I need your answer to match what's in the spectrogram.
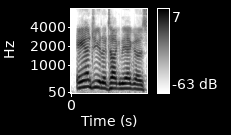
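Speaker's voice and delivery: usual speaking voice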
